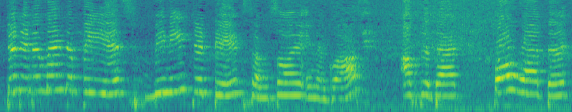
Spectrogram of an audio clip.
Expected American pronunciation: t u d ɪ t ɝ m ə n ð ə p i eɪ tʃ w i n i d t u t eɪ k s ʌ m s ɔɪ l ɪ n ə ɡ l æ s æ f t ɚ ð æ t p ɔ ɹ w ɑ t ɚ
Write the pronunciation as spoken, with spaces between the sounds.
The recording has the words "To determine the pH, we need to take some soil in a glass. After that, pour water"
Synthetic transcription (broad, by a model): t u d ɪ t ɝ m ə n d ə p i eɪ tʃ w i n i d t u t eɪ k s ʌ m s ɔɪ l ɪ n ə ɡ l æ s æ f t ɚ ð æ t f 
